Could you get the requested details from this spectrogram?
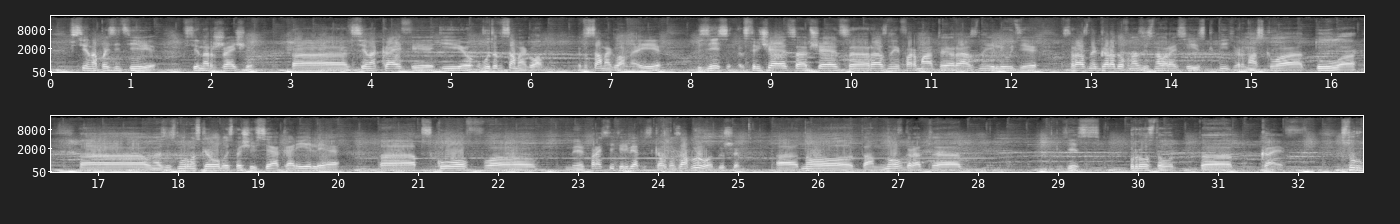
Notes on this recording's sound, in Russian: Записано в рамках 7-го международного мотослета «Мотобалаган», в столице Арктики, городе Мурманске 9-10 декабря 2022.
